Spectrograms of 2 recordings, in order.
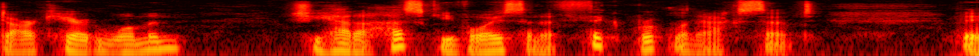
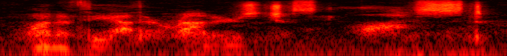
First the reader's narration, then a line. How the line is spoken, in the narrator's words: whispered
